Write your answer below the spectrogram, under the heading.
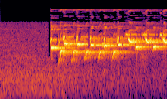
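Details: Moroccan European goldfinch singing at dawn: a sudden burst of rapid, high twittering notes with bright tinkling trills, starting after half a second of quiet and running to the end.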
